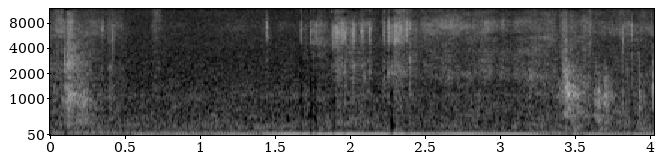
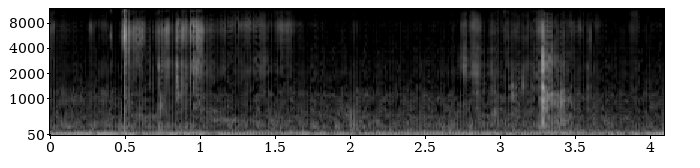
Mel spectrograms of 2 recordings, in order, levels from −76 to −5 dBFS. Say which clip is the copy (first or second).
second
